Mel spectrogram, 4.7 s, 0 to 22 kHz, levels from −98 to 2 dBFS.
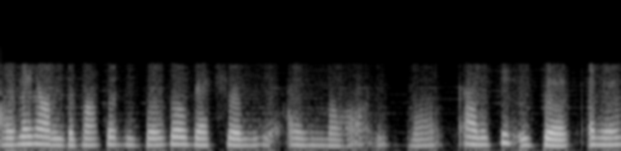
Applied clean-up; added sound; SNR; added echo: neural separator model SepFormer WHAMR!.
